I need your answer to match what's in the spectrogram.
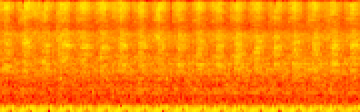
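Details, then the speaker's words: Engine run after ignoring oil pressure warning light, block ruined from lack of oil: deep regular thumping through rough idle; bottom-end knock from oil starvation. "We ignored that one until that's shot the block. That's what we call shot the block, because of lack of oil."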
